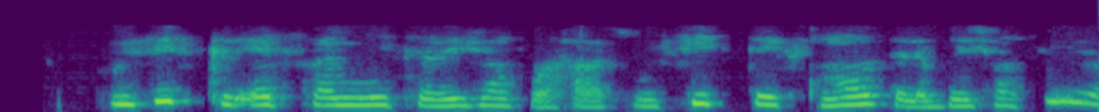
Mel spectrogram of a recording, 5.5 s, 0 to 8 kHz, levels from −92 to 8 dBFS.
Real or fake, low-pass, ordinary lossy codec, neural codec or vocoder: real; 7.2 kHz; AAC, 16 kbps; none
